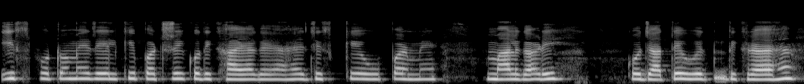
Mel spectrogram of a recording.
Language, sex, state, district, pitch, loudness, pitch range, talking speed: Hindi, female, Jharkhand, Deoghar, 250 Hz, -17 LUFS, 240-260 Hz, 150 wpm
